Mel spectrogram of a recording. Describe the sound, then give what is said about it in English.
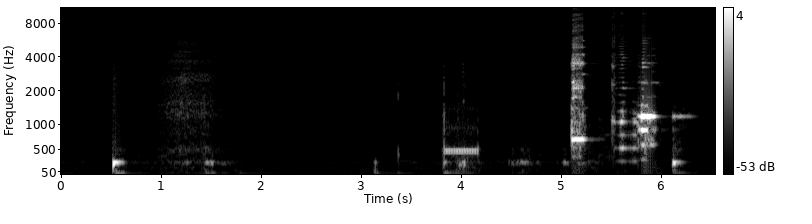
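Telephone tones on a dialed call to a number that is no longer in service: a short steady tone, then a few brief electronic tone bursts, faint and separated by quiet gaps. “I wonder what would happen if we called this number.”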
